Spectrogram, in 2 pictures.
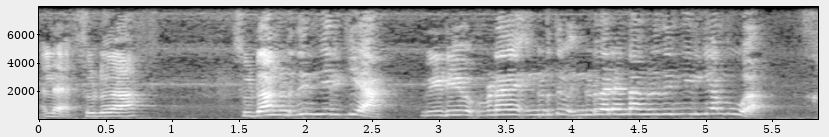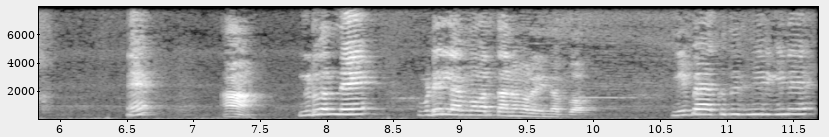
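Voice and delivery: high sing-song coaxing of a little one; baby talk. Acted. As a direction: coax the baby, high and bright. Mother calling baby back to camera. (കുഞ്ഞിനോട് കൊഞ്ചി സംസാരിക്കുന്നു)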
